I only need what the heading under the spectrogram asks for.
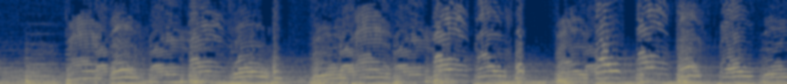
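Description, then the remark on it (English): A rapid string of cat meows pitched up and down to carry a happy birthday tune as a birthday greeting, loud over a steady low musical backing, with no one speaking. “thank you, Benny, for the cat one, because you know I'm such a cat person”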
